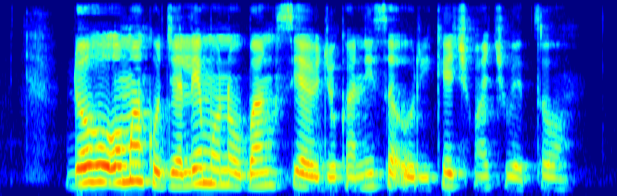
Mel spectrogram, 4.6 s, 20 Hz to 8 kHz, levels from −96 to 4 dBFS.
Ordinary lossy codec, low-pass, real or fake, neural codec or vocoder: none; 7.2 kHz; real; none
